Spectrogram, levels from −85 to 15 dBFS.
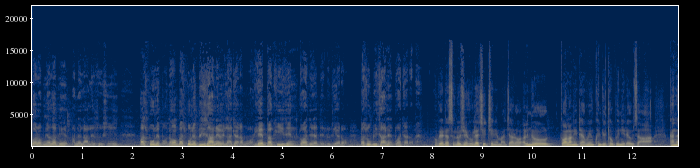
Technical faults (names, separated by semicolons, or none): none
